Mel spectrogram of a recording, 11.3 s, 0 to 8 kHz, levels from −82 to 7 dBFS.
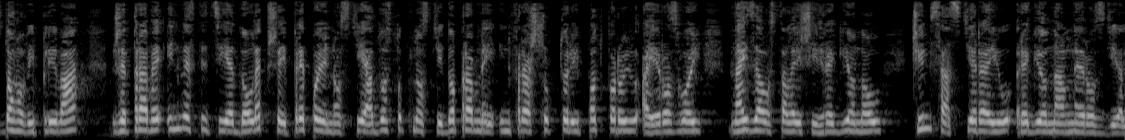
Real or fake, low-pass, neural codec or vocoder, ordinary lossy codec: fake; none; codec, 16 kHz, 8 kbps, FreqCodec, larger model; none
